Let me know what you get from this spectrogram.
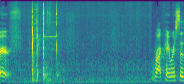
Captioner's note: buzzer beeps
